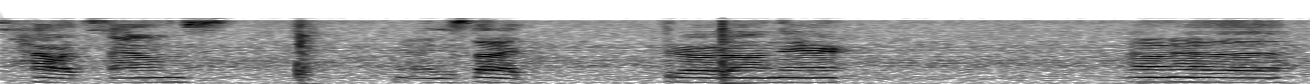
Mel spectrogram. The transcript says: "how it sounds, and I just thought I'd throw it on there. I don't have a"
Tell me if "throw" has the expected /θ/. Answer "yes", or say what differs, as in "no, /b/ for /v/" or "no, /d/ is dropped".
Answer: yes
